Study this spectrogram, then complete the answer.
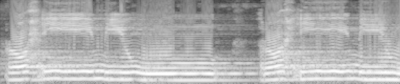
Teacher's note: maka akan menjadi idgham bi gunnah karena ada tanwin bertemu salah satu huruf idgham bila gunnah yaitu waw.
